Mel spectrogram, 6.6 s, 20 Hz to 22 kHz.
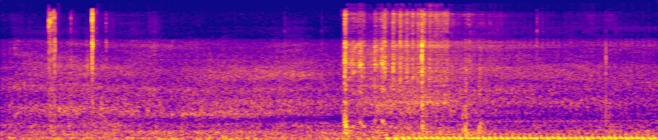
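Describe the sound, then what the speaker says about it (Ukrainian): A Honda Dio 110 JF31 fuel-injected scooter engine idles steadily with a low rumble that grows louder and fuller after a click partway through, with no talking. "Ну, Двигун працює суперово."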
